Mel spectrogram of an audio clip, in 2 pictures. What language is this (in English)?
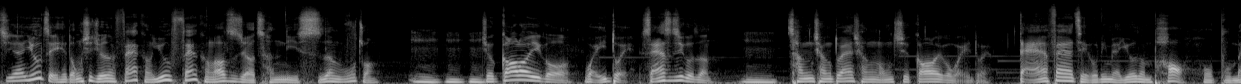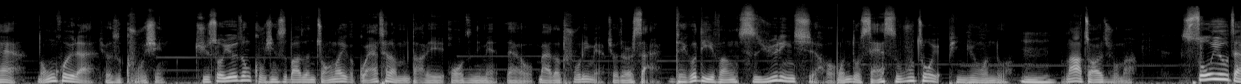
Chinese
